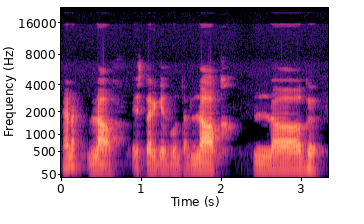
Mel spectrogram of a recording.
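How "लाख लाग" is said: "लाख" and "लाग" with the gh sounded as kh and g; misreading laugh; wrong pronunciation. Shown as a demonstration. Teacher showing how not to say laugh. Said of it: "ऐसे नहीं बोलना है".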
